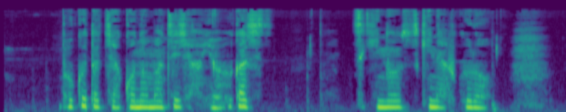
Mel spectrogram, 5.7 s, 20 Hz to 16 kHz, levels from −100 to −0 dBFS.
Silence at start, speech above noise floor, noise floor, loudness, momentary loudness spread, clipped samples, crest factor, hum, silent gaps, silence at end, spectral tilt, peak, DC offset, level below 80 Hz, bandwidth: 0.6 s; 41 dB; -66 dBFS; -25 LUFS; 18 LU; under 0.1%; 20 dB; none; none; 0.25 s; -4 dB/octave; -8 dBFS; under 0.1%; -64 dBFS; 11.5 kHz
